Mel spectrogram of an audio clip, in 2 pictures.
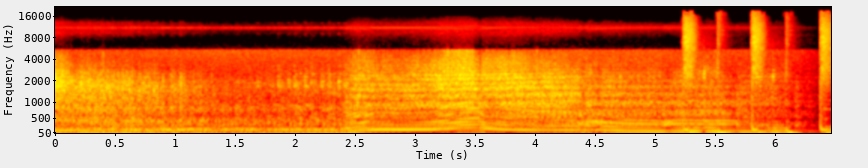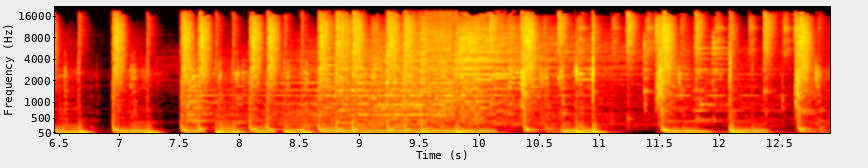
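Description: A loud car engine drones steadily, then revs up and down with sweeping pitch before breaking into choppy, sputtering bursts. No one speaks.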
